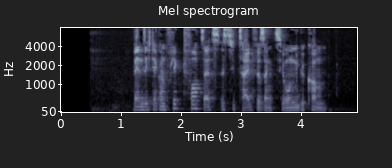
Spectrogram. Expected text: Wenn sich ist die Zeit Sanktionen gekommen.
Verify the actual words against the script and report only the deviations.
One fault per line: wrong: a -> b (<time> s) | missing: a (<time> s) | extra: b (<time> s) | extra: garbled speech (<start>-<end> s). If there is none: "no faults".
extra: der Konflikt fortsetzt (1.5 s)
extra: für (3.2 s)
